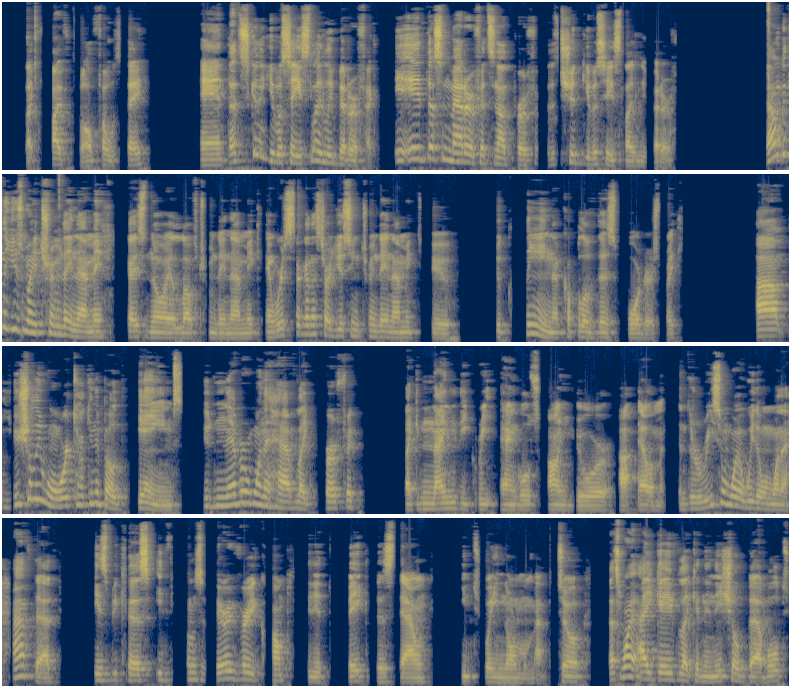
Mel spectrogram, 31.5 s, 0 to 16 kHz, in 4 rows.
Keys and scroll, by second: 0.0-0.5 typing, 6.7-7.7 typing.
